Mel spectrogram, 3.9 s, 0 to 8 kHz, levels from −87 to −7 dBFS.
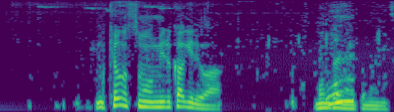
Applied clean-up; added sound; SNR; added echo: classical method spectral subtraction.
